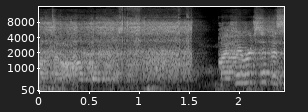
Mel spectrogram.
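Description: A woman's voice over background music, breaking off in a brief gap near the end before a woman starts speaking again.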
